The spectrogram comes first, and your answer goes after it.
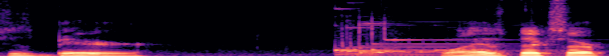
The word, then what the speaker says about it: Bexar: a harsh H and making the X silent resulting in the simple bear sound like the animal or bear, you know, like bear.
